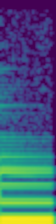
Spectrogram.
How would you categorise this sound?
Instrument samples > String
